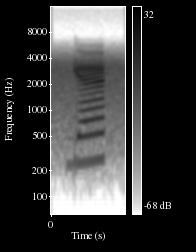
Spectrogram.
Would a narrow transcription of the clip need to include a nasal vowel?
no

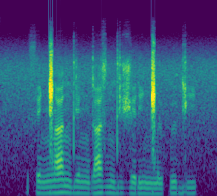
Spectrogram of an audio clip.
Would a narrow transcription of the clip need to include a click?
yes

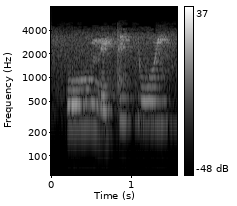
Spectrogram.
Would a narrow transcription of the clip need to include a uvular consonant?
no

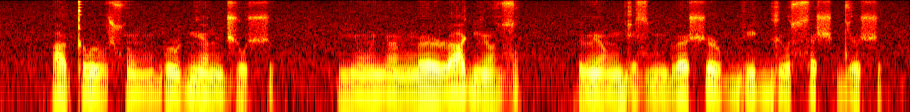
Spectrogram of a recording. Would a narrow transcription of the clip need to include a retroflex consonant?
yes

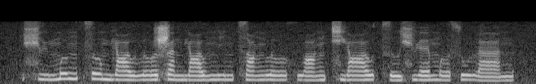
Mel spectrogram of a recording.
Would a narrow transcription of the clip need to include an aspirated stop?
no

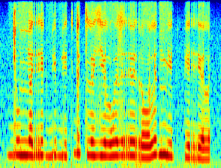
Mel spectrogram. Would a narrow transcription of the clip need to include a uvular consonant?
no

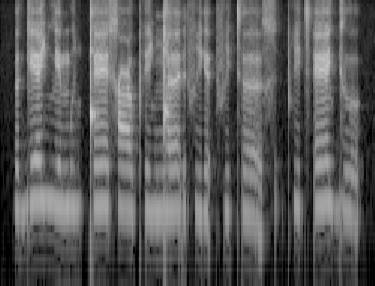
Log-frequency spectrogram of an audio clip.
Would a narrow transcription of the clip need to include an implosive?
no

